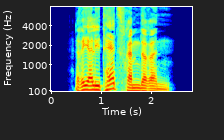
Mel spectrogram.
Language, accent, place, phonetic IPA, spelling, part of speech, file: German, Germany, Berlin, [ʁealiˈtɛːt͡sˌfʁɛmdəʁən], realitätsfremderen, adjective, De-realitätsfremderen.ogg
- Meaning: inflection of realitätsfremd: 1. strong genitive masculine/neuter singular comparative degree 2. weak/mixed genitive/dative all-gender singular comparative degree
